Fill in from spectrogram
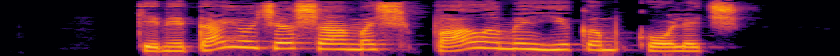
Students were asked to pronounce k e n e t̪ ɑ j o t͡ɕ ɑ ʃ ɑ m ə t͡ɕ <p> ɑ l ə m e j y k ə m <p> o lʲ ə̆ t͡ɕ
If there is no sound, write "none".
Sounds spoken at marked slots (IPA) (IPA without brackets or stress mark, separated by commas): p, k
